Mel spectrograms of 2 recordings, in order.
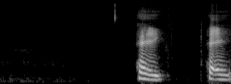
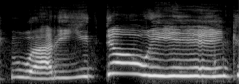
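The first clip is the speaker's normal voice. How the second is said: slow drawn out; 3 dB louder, much slower than usual. Pretend. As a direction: stretch every word very slowly. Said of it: "drawn out repeat".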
